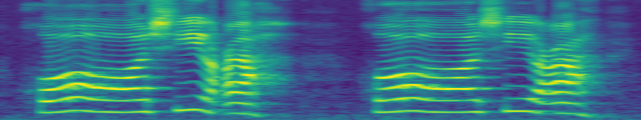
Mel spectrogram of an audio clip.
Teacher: یہاں پر خا ہے، تنوین کے بعد خا ہے، اسی لیے یہاں پر تنوین کی آواز کو ظاہر کر کے پڑھیں گے، اس کو اظہار کہتے ہیں۔ خاشعہ خاشعہ، یہاں پر بھی گولتا پر وقف کرنا ہے تو وہ ہائے ساکنہ بن جائے گی۔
